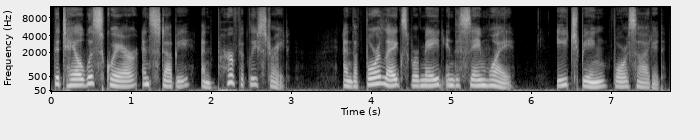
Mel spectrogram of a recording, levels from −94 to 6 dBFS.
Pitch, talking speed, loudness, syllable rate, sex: 175 Hz, 180 wpm, -20 LUFS, 4.6 syllables/s, female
